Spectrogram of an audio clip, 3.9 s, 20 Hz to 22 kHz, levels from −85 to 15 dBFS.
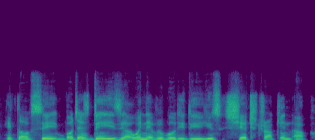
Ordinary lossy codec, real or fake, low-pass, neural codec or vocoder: none; fake; 10.8 kHz; codec, 24 kHz, 3 kbps, HILCodec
